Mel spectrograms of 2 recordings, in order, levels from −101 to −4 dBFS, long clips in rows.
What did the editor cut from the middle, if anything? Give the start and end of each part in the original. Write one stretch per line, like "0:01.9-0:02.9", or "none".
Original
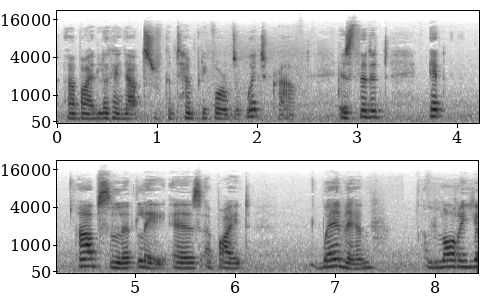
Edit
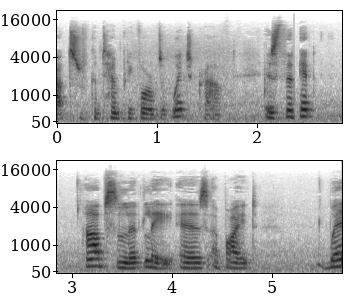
0:03.1-0:03.7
